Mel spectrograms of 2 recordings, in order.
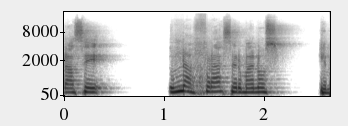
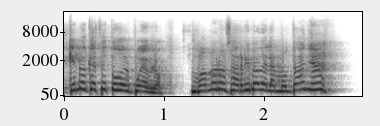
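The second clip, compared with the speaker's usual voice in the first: townsfolk voice; 7 semitones higher, faster than usual. Retold or imitated.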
